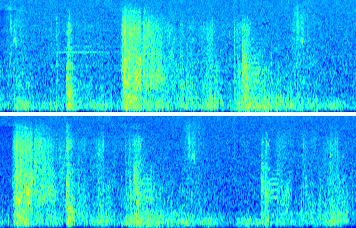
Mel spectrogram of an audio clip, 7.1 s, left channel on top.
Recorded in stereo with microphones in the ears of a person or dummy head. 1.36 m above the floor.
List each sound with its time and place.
1.3 s a microwave: 60° right (ahead or behind), 8.5 m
